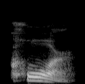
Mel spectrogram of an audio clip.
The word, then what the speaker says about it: core: ending next word is core the core is the middle of something like an apple has a core or sometimes there's a silent e that we don't hear that goes with the or the next word is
